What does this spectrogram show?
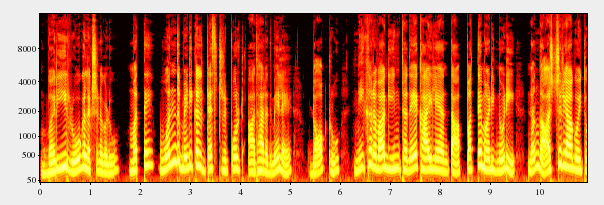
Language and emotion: Kannada, surprised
